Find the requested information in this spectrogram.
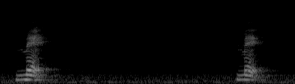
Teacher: But this one has the dot, the dấu nặng, the strong tone. So it has to be down and it has to be stronger a little bit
